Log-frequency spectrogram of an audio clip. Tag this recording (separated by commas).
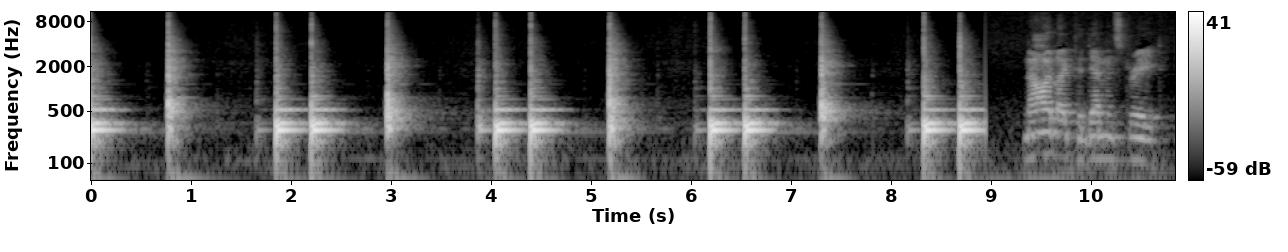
playing congas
